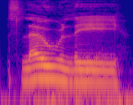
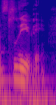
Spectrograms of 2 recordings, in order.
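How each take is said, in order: First: Drawn out slowly. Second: Said in the usual way. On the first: Shown as a demonstration. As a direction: stretch "Slowly" out long and deliberate. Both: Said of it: "let it try again, slowly".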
